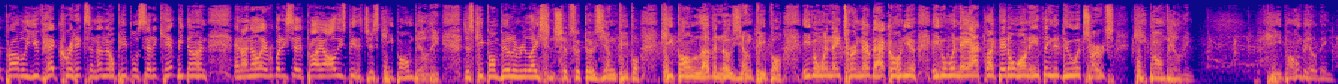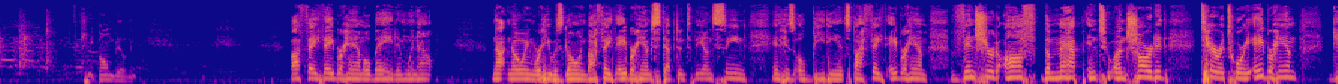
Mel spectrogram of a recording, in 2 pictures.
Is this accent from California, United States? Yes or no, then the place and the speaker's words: yes; Oxnard, California, United States; as a kid growing up on Jackson Street in South Oxnard, California, just outside of Los Angeles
